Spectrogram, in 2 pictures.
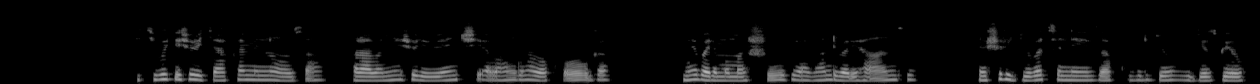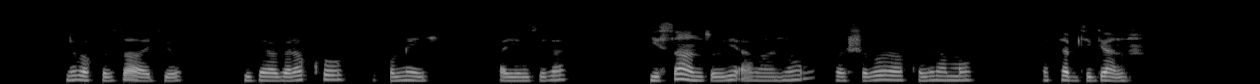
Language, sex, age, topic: Kinyarwanda, female, 18-24, education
